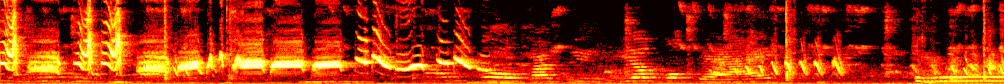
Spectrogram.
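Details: Chinese hwamei aged three months gives a sustained, level whistle followed by sliding, twisting whistled notes, then quieter chattering phrases and a low, buzzy note near the end.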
